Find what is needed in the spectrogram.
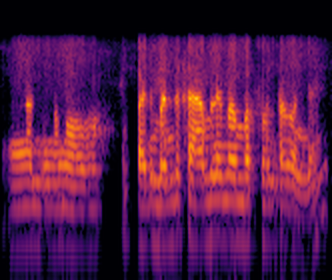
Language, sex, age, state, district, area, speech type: Telugu, male, 60+, Andhra Pradesh, Konaseema, rural, conversation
